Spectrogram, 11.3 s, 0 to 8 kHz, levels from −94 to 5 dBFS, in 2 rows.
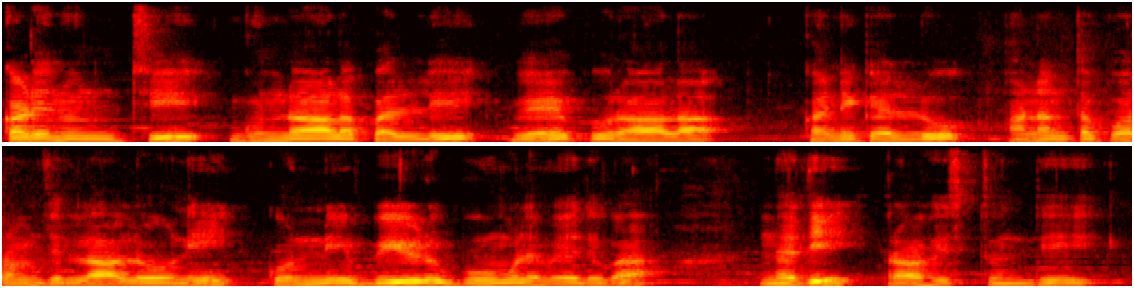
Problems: low volume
